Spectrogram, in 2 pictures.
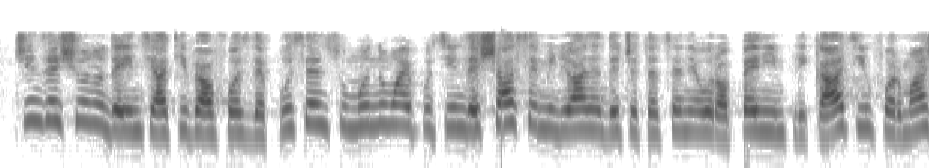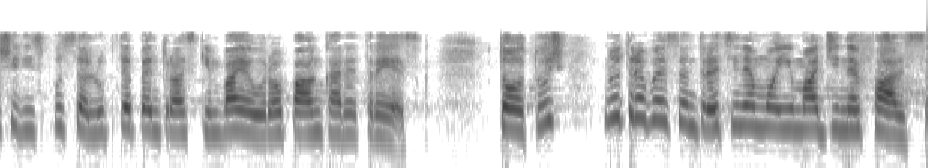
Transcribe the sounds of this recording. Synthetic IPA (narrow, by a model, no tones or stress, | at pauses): t͡ʃinze̞t͡ʃʃiunud̪e̞init̪siat̪iveawfo̞st̪d̪e̞puse̞ɨnsumɨnːumajput̪sind̪e̞ʃase̞milioane̞d̪e̞t͡ʃe̞t̪ət̪se̞nʲe̞uɾo̞pe̞nʲimplikat̪sʲinfo̞rmat̪ʃid̪ispussəlup̚t̪e̞pe̞nt̪ɾuaskʲimbae̞uɾo̞paɨŋkaɾe̞t̪ɾəje̞sk | t̪o̞t̪uʃʲ | nut̪ɾe̞buje̞səɨnt̪ɾe̞t̪sine̞mo̞imad͡ʒine̞falsə̥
